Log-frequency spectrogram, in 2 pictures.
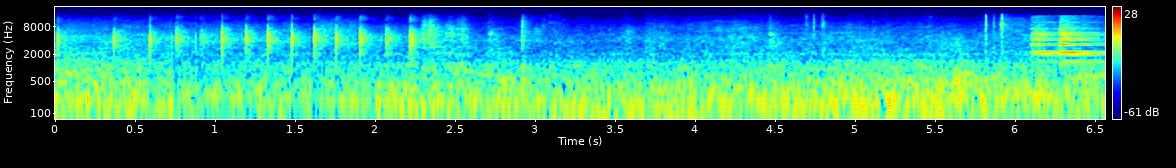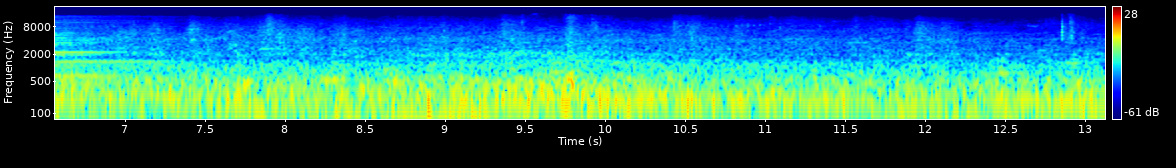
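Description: Busy market ambience: steady crowd chatter over a dense background noise. A quick run of clicks speeds up in the first two seconds, and a short ringing tone sounds about six seconds in.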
